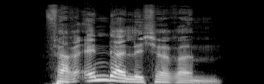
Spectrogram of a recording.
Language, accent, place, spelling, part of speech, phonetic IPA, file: German, Germany, Berlin, veränderlicherem, adjective, [fɛɐ̯ˈʔɛndɐlɪçəʁəm], De-veränderlicherem.ogg
- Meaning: strong dative masculine/neuter singular comparative degree of veränderlich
